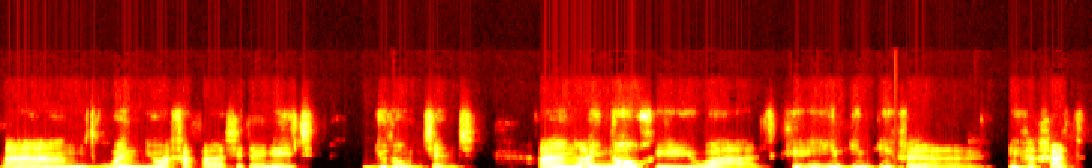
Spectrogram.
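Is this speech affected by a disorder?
Yes: stuttering; stutter in public speaking, attributed to lifelong shyness and introversion; stutters a lot when talking in public; here prolonged sounds, blocks.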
